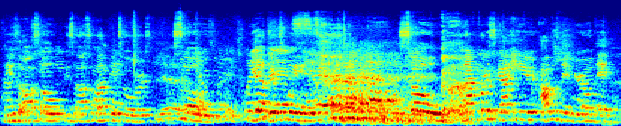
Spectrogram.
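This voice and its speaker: A woman's voice: a little high, slow, a loud crowd. A woman in her twenties, a college student, giving an earnest personal testimony in long run-on sentences at a community seminar. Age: 20s. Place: large church hall. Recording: very echoey hall recorded from a distance with background noise.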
